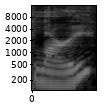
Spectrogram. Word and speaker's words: Lari: I uh my name is pronounced Lari and it rhymes with Starry.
